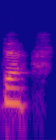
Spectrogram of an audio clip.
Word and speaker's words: the: The. Nhớ là âm th này chúng ta phát âm là the. Hiện đây là một phụ âm hữu thanh cổ họng chúng ta dùng.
